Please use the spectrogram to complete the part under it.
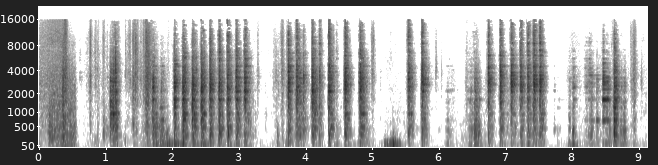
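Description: A hammer strikes metal with ringing blows.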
